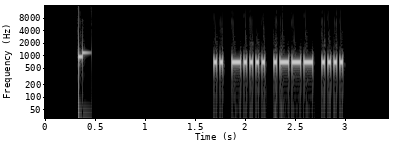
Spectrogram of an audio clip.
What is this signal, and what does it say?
Morse code, heard as a keyed tone, about 40 wpm, 700 Hz. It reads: I6JH
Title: Four Challenging Letter-Number Combinations 40wpm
